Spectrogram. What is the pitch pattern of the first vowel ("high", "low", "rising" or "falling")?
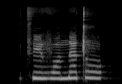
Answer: high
